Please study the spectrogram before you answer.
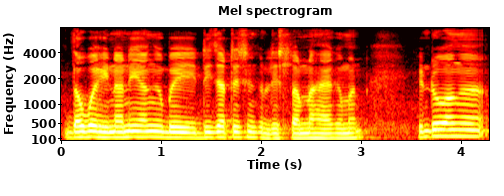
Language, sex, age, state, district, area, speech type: Bodo, male, 30-45, Assam, Kokrajhar, urban, spontaneous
